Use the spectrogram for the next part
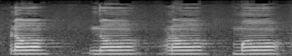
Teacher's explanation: न ण म याचा उच्चार नाकातून होतो म्हणून त्यांना नासिक्य अस म्हणतात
